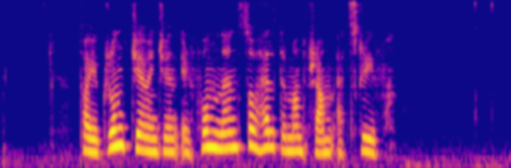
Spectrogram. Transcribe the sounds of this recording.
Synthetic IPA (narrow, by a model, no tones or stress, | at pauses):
t̪ʰɔːjiɡɾʊnt̪t͡ʃeːʋɪɲt͡ʃɪnɛ̰ːɹfʊnɪnsɔːɦɛlt̪əɾmanfɾamʔæ̰t̪skɾiːʋḁ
